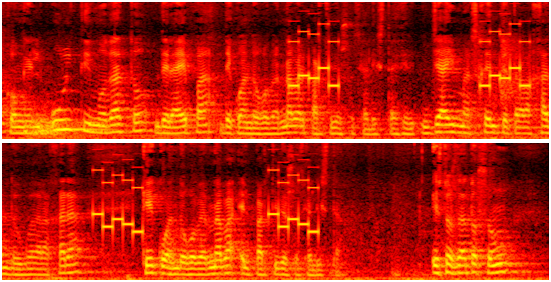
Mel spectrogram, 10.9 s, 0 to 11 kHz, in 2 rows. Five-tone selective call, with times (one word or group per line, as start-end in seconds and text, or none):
2.9-3.4 48774
4.8-5.3 48774
6.4-6.9 94752
8.2-8.7 94752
